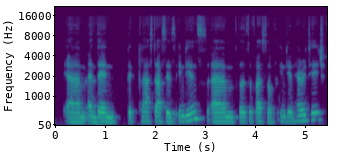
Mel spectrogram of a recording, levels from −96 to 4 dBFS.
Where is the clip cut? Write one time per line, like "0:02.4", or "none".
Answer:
none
